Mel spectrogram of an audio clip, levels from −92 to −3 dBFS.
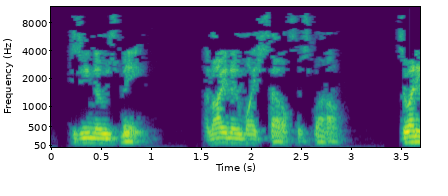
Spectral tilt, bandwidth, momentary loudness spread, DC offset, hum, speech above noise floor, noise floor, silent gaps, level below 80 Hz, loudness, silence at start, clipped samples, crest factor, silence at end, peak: -5.5 dB/octave; 11 kHz; 14 LU; under 0.1%; none; 45 dB; -62 dBFS; 3.39-3.44 s; -62 dBFS; -17 LUFS; 0.2 s; under 0.1%; 16 dB; 0 s; 0 dBFS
